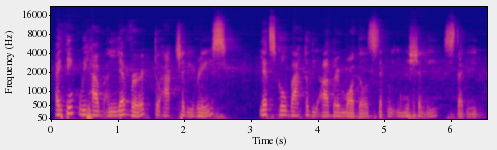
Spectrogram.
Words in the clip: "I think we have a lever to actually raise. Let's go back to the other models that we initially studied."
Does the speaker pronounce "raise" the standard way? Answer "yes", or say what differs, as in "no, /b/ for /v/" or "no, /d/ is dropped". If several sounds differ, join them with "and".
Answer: no, /s/ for /z/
